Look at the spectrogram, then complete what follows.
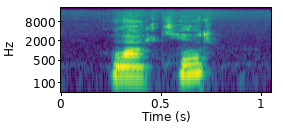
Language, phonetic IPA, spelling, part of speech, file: Polish, [ˈlacɛr], lakier, noun, LL-Q809 (pol)-lakier.wav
